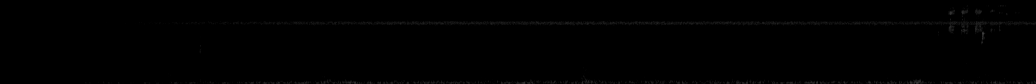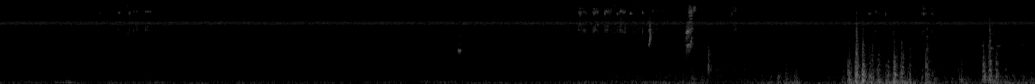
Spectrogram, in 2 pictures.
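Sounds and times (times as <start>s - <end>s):
bats flapping wings in a cave: 16.1s - 20.7s.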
